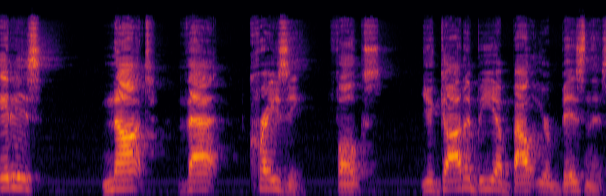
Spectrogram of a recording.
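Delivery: fed-up, frustrated, exasperated delivery. Addressing an audience about reps visiting stores: frustrated tone. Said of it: "I'm using this tone because it's frustrating".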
